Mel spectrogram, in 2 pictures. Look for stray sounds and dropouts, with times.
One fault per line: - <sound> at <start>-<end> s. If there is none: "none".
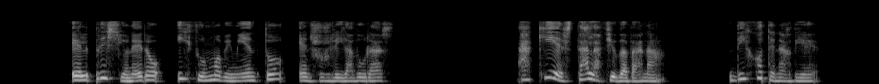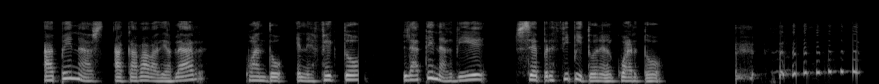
- dropout at 12.4-12.4 s
- laugh at 16.1-17.4 s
